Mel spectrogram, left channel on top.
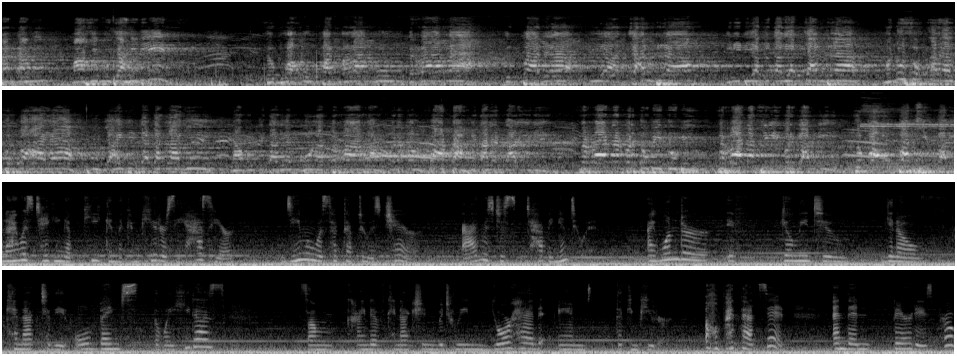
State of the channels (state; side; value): different; both; correlation 0.01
